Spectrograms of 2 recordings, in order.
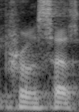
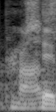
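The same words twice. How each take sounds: First: The word is said the Canadian way. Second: The word is said the American way. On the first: "we say process" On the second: "not process"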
